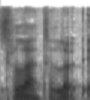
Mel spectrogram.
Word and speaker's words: Tlatelolco: Okay, so the stop is actually Tlatelolco. And that's spelled Tlatelolco. See, that's why I couldn't pronounce it. – Yes, it comes from the Nahuatl language. So that was what the Aztecs spoke.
